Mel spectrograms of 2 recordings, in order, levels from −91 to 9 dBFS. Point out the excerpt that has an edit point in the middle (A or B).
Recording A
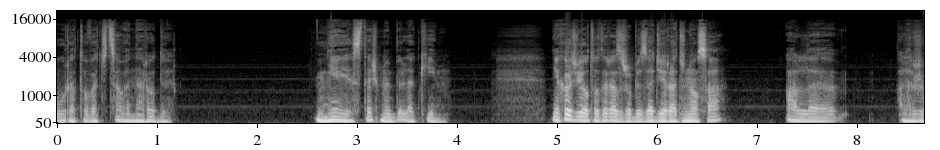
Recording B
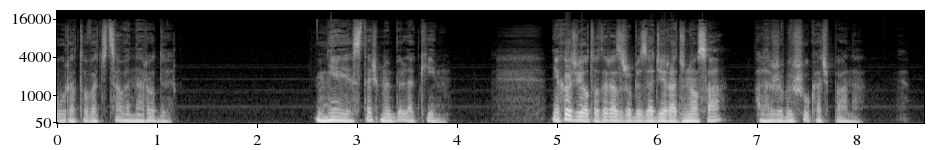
B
